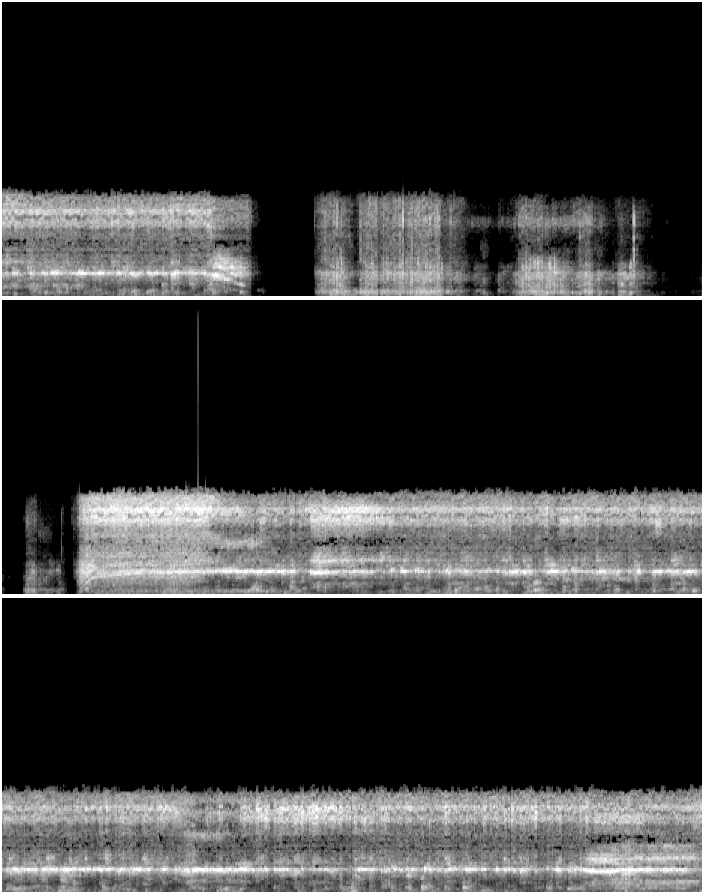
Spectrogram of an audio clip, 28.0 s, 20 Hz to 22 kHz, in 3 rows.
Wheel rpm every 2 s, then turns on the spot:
230, 100, 20, 20, 20, 150, 230, 230, 230, 230, 230, 230, 230, 230.
4-10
